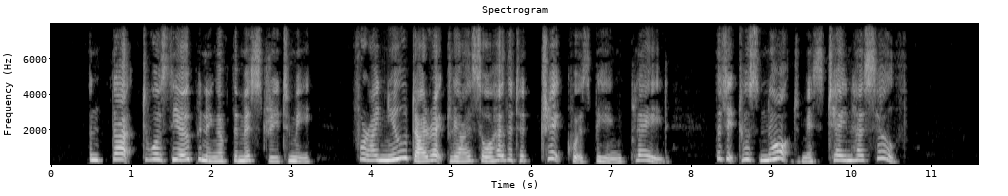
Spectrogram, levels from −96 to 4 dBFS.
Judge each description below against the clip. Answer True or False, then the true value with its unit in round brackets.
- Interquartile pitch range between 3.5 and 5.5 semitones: True (4.7 semitones)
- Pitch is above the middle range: True (270 Hz)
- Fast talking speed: False (155 wpm)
